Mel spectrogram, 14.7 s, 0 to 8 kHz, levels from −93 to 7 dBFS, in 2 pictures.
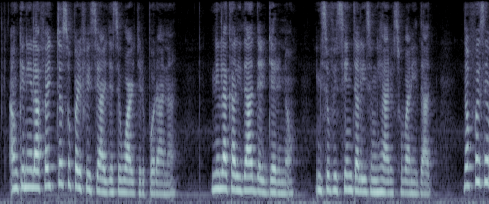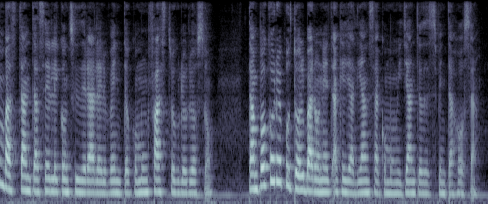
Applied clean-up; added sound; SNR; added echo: none; none; none; none.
